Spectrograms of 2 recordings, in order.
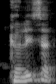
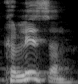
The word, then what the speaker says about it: collision: was a collision yeah Collision it is now and you see about this phonic right you need to emphasize or stress the second syllable list list okay Collision Collision okay good Collision is made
